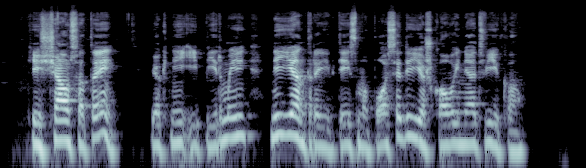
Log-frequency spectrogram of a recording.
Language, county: Lithuanian, Vilnius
